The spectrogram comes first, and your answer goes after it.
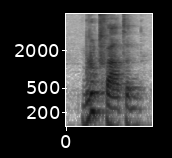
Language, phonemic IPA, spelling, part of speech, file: Dutch, /ˈblutfatə(n)/, bloedvaten, noun, Nl-bloedvaten.ogg
- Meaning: plural of bloedvat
